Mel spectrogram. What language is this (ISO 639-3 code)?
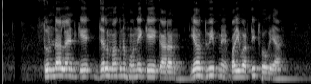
hin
